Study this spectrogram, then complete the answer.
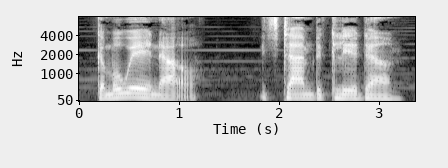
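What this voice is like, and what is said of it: Deep voice, heavy islander accent. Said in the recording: “A deep voice, heavy with an islander's accent,”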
